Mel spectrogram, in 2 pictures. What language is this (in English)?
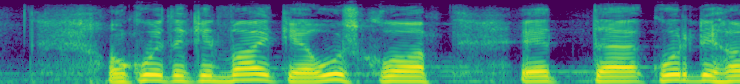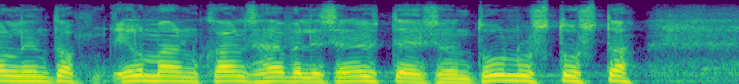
Finnish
